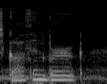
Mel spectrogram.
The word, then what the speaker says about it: Gothenburg: Yes, Gothenburg, Västra Götaland, Sweden.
